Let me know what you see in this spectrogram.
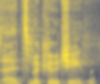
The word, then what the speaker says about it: Micucci: So our cast is led by Kate Minnucci? – No, it's Micucci. – Micucci, okay. Sorry. – Yeah, no, it's I looked up the actual pronunciation. It's Micucci.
